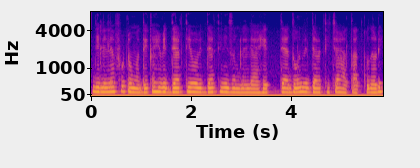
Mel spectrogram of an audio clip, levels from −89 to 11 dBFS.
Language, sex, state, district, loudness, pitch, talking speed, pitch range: Marathi, female, Maharashtra, Dhule, -16 LUFS, 150 Hz, 155 wpm, 140-155 Hz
